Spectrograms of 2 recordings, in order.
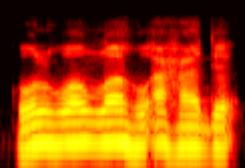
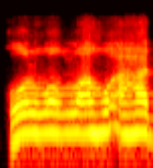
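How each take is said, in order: First: The final d ends with a short echoing bounce. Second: The final d ends flat without an echoing bounce. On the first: The speaker calls it right. "qalqalah kan harus ada" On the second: The speaker calls it wrong. "Itu qalqalah tuh pada nggak ada"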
